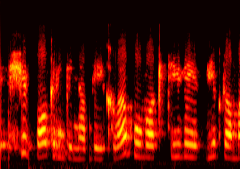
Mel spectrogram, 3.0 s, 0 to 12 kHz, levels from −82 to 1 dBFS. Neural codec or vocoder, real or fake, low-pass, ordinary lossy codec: none; real; 7.2 kHz; Opus, 64 kbps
